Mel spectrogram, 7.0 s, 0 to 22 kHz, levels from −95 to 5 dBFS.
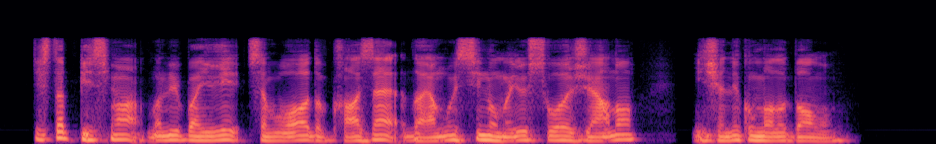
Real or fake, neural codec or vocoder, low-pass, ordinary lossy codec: fake; codec, 16 kHz, 1 kbps, FunCodec, trained on Chinese and English, 50 frames a second; 7.2 kHz; none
